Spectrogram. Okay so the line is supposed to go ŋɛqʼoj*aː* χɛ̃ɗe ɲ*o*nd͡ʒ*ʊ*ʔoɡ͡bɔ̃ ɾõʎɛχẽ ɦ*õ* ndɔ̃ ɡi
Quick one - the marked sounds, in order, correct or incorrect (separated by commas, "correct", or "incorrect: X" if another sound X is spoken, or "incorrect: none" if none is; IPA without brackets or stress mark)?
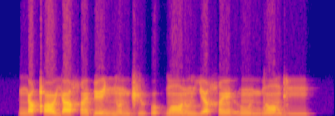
incorrect: a, incorrect: õ, incorrect: ɯ, incorrect: ũ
